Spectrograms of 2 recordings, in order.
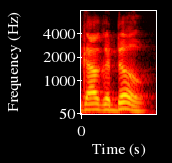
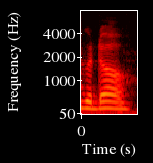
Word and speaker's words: Gadot: say gaga no i said gaga and you said gaga dough it's gal gadot no there's a tea i listen to her it's a soft tea though it's a very soft tea you you use a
